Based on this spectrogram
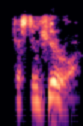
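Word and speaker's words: Keston Hiura: Keston Hirara.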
